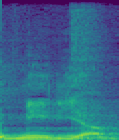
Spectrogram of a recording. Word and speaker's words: Miriam: Ustedes saben que en hebreo, queridos chicos, se dice Miriam.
